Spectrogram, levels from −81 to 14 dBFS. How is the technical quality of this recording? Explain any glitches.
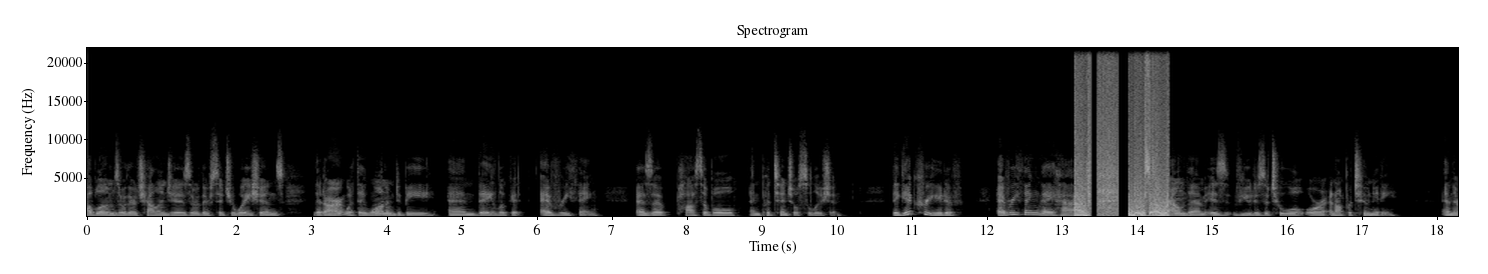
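The recording has one serious glitch, a short burst of integer read as float running from about 13.16 to 14.42 s, just before "them is viewed as". For that stretch the 32-bit integer samples are being taken as 32-bit float values, so the bit patterns turn into numbers that are either tiny or absurdly huge. The output gets slammed between near-silence and the clipping ceiling, which you hear as a harsh, very loud square-wave buzz that drops out to nothing wherever the sound gets quiet.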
